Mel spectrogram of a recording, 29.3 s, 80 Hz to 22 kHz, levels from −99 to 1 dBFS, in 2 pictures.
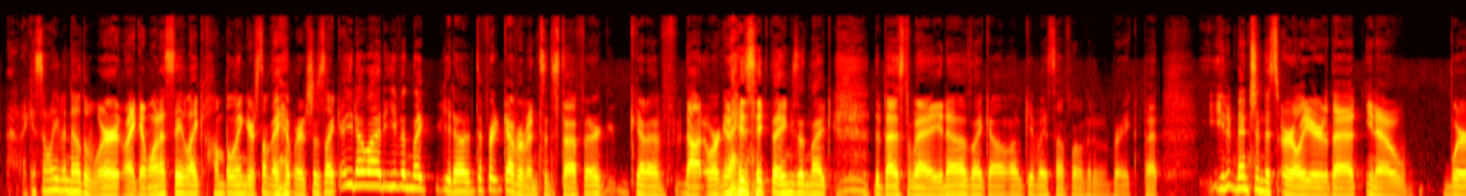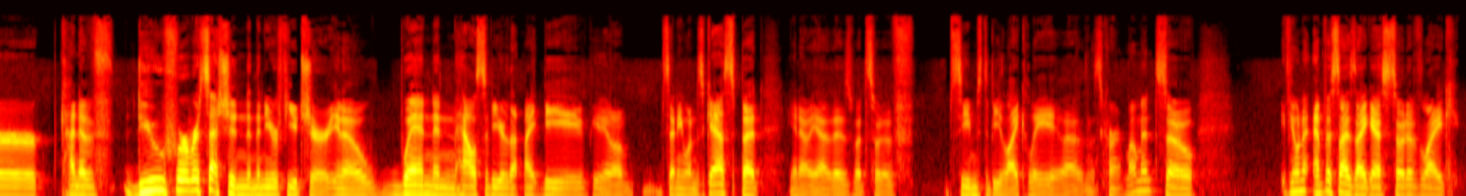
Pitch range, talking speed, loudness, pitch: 110-150 Hz, 250 wpm, -26 LUFS, 125 Hz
